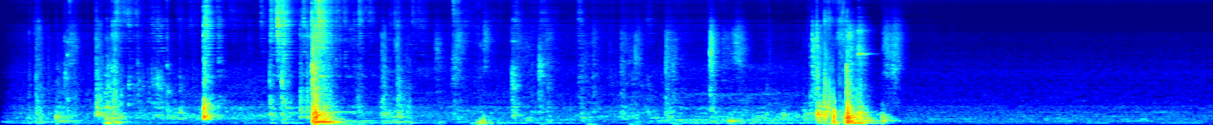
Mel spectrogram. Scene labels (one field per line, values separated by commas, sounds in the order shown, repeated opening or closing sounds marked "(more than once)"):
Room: living room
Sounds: window, footsteps, door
